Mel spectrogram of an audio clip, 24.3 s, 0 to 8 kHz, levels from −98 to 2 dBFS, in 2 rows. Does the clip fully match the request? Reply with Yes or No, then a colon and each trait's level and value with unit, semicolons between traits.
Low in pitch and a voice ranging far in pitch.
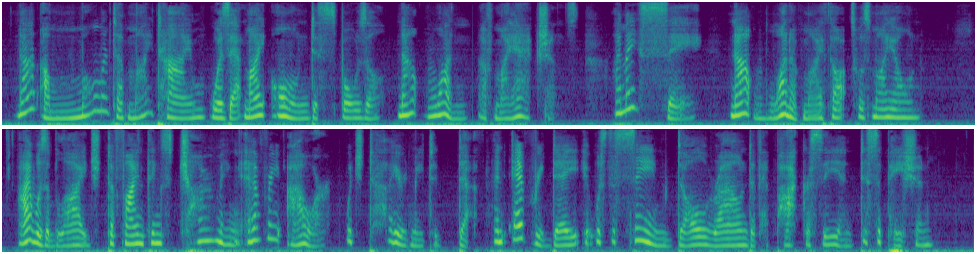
No: high, 195 Hz; wide, 5.8 semitones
